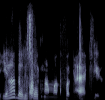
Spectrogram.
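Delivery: ordinary talk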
